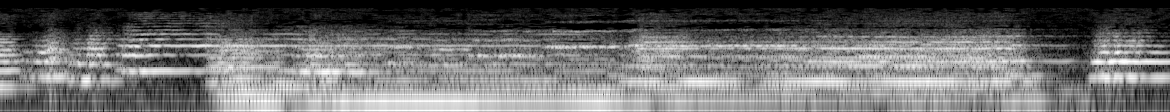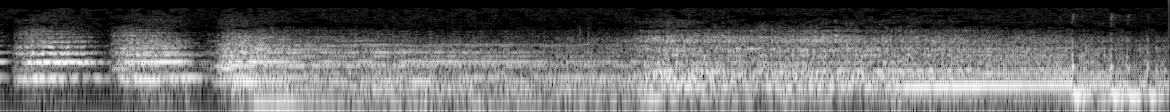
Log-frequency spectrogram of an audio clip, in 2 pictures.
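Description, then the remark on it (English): A car engine drones steadily with layered humming tones that shift in pitch as it drives on, loud and continuous, with brief dips and no voices. “Very well. I'll drive you.”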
